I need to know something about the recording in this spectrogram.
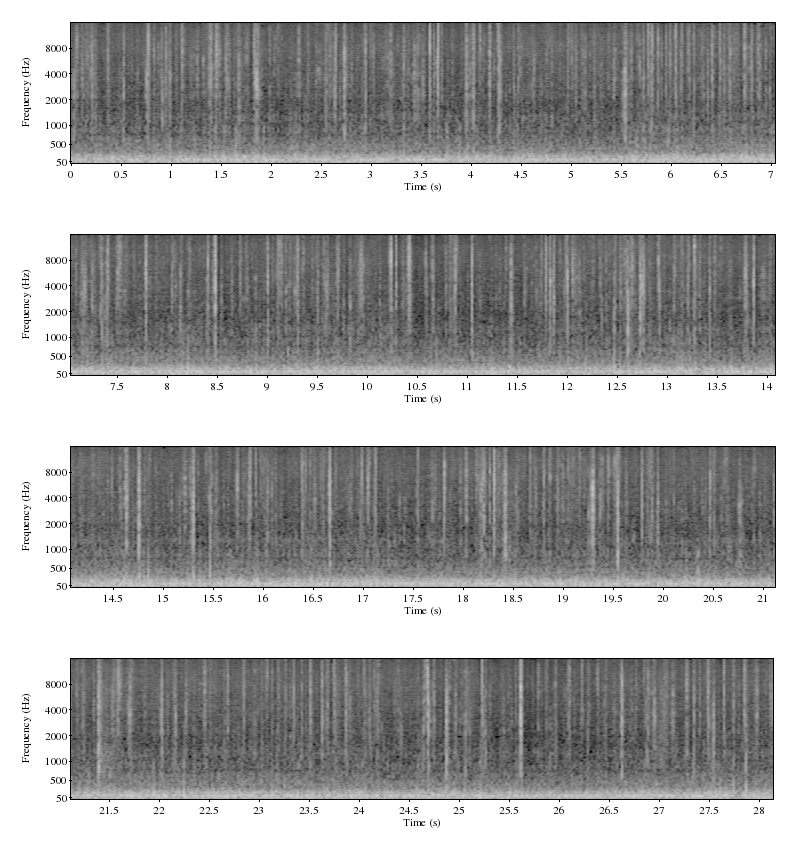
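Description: A wood fire roars steadily with a low rumble.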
